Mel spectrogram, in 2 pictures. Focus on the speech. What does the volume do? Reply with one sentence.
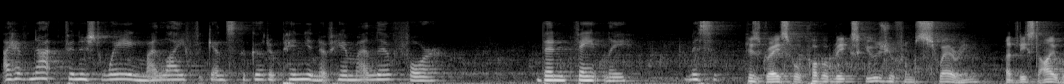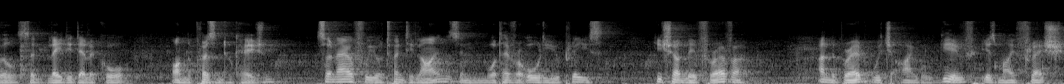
The loudness of the speech stays about the same.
